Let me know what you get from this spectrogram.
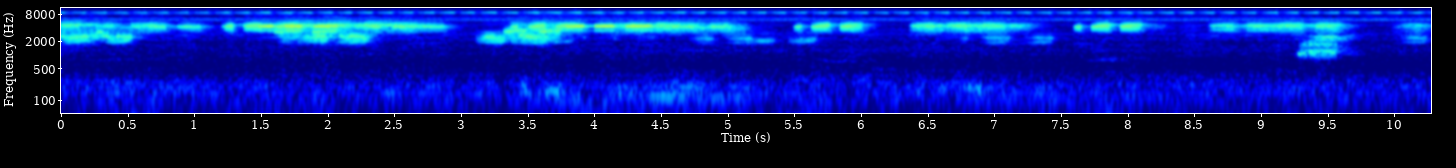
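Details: Jungle frog chorus from Bali, Indonesia, with bright high trilling croaks in clustered bursts separated by brief pauses, one lower call near the end, over a constant thin high hum.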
